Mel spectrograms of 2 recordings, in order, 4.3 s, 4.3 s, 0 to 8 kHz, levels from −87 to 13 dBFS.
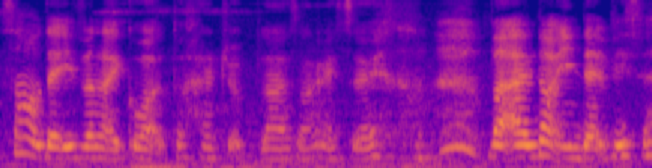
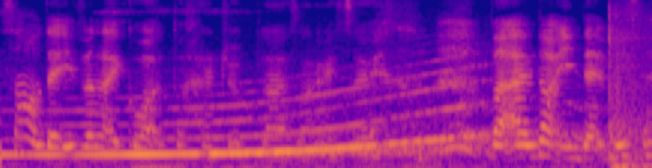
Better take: first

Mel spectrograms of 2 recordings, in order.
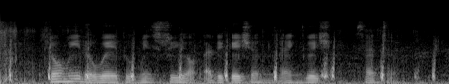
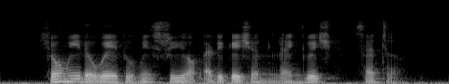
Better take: second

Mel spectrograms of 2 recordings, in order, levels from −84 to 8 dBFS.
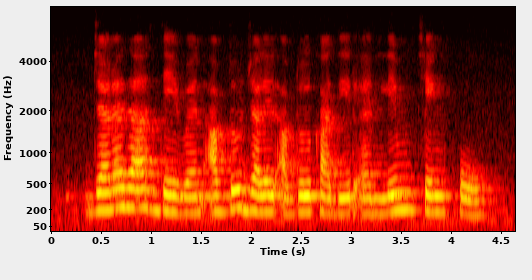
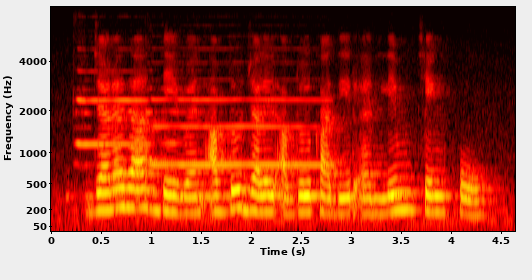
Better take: first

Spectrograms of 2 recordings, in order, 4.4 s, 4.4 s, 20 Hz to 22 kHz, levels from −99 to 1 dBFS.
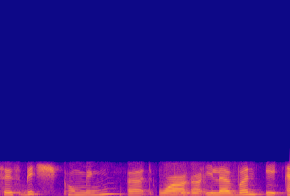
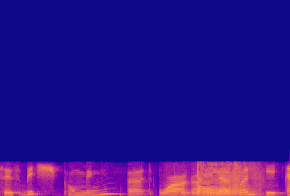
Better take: first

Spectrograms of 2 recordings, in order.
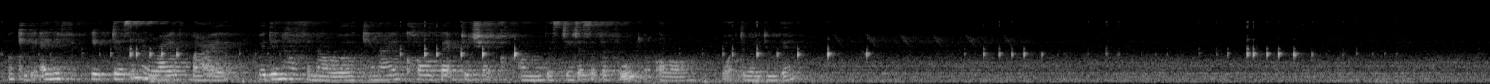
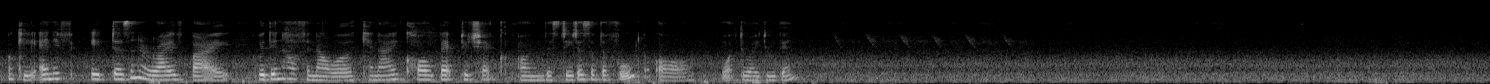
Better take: second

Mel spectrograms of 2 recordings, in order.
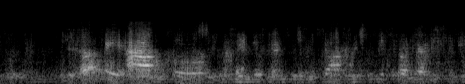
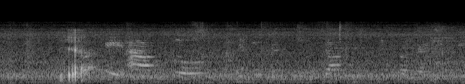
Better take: second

